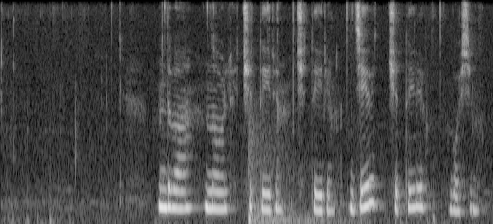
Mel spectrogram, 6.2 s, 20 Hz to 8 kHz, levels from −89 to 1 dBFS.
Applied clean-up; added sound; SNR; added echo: none; Explosion; 20 dB; none.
